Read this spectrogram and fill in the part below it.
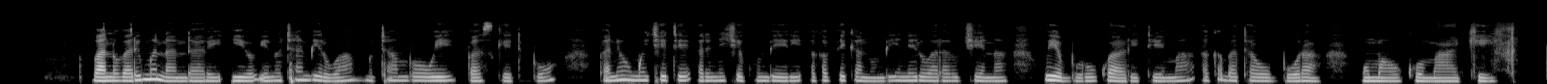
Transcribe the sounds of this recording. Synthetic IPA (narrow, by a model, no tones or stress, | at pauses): ʋan̤uʋaɾimun̤andaɾeʔijo̞ʔino̞tʰambirwamutʰambo̞we̞bʱasketbo̞ | pane̞umwe̞t͡ʃe̞te̞ʔaɾine̞t͡ʃe̞kumbe̞ɾiʔakap͡fe̞kan̤umbine̞ɾuʋaɾarut͡ʃe̞nauje̞bʱuɾukwaritʰe̞maːkaɓatʰawo̞bʱo̞ɾamumao̞kʰo̞maːkʰe̞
